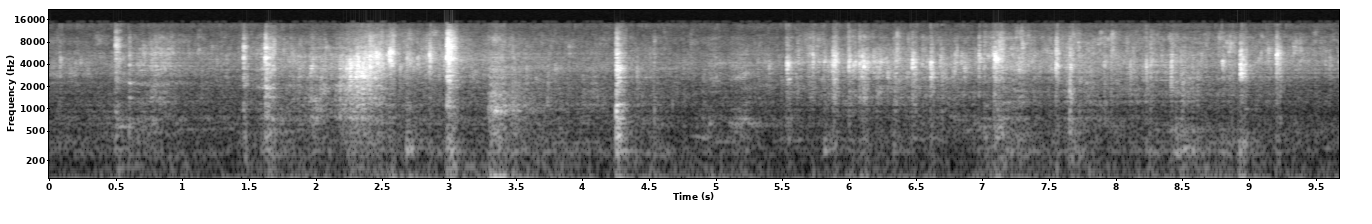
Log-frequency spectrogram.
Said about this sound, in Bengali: কড়াইতে তেল দিয়ে দিয়েছি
